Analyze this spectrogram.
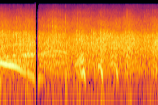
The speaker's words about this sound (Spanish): vamos a pedir un aplauso para Jorge y Dana. Sí.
